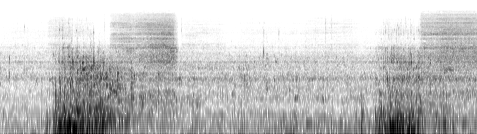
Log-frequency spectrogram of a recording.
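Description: Bubbles rush and gurgle from a diver's breathing gear close by, underwater.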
